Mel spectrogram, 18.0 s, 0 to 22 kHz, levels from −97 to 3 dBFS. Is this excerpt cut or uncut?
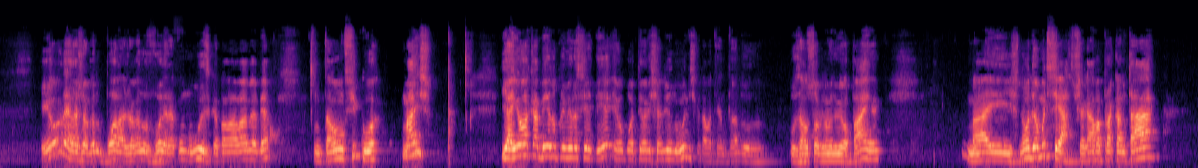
uncut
